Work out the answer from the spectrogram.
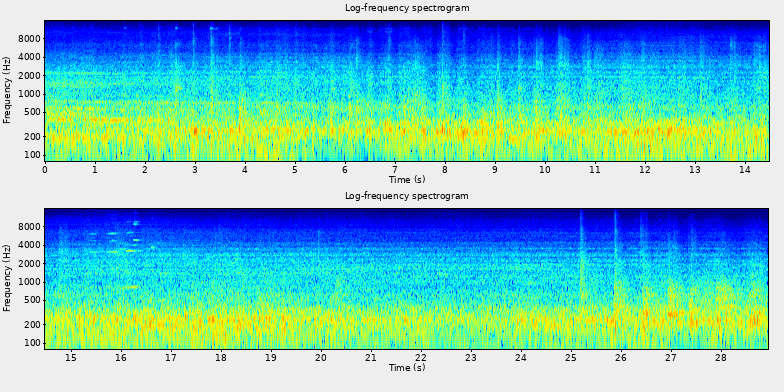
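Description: Train rolling past on the tracks: steady wheel-on-rail noise with many short clicks as the wheels cross rail joints, keeping up without a break.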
